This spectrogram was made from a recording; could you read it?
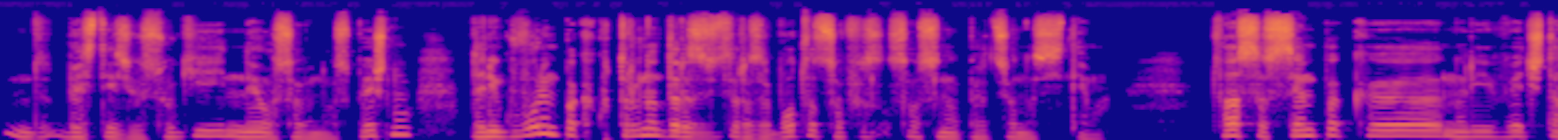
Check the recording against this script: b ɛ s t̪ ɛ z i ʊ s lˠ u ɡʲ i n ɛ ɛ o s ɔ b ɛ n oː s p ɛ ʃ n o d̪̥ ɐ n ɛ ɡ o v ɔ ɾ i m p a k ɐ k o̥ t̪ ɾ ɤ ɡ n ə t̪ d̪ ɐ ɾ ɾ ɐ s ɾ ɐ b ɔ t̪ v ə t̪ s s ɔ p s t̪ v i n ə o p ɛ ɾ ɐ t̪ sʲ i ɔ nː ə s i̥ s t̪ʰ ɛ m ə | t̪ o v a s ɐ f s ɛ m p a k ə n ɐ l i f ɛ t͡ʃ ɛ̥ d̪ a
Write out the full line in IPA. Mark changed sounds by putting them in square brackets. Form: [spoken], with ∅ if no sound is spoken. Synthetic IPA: b ɛ s t̪ ɛ z i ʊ s lˠ u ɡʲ i n ɛ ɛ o s ɔ b ɛ n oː s p ɛ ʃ n o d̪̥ ɐ n ɛ ɡ o v ɔ ɾ i m p a k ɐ k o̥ t̪ ɾ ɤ ɡ n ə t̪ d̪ ɐ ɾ ɾ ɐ [z] ɾ ɐ b ɔ t̪ v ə t̪ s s ɔ p s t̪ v [ɛ] n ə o p ɛ ɾ ɐ t̪ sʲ i ɔ nː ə s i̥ s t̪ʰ ɛ m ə | t̪ o v a s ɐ f s ɛ m p a k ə n ɐ l i [v] ɛ t͡ʃ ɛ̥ [t̪] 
